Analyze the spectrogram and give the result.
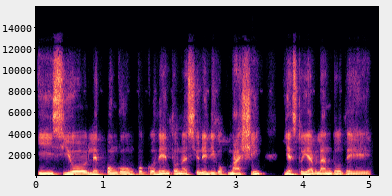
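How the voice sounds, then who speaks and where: A husky Mexican man, a native Otomi speaker, lectures an audience at a book presentation. His voice sits at an ordinary middle pitch, and he talks in a thoughtful, halting way, pausing often to find the right word. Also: fairly even intonation, darkish tone. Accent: Mexican Spanish. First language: Otomi (Hñähñu). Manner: thoughtful, halting, pauses to search for words. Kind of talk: explanatory talk to an audience.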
